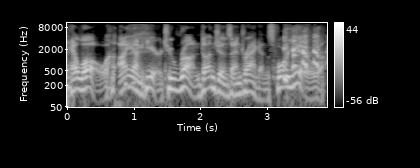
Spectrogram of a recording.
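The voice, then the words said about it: Generic American accent. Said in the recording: “generic American Dungeon Master”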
